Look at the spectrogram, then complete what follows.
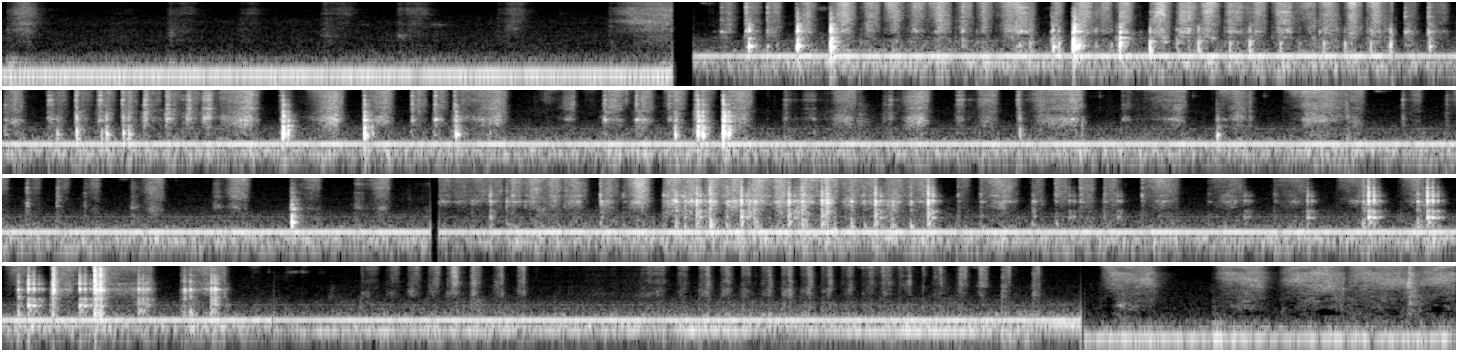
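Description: A paintbrush worked over painted wood: repeated scratchy rubbing strokes of the bristles against the surface, with a faint steady hum behind.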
